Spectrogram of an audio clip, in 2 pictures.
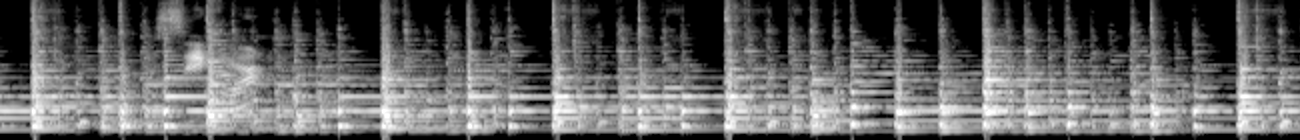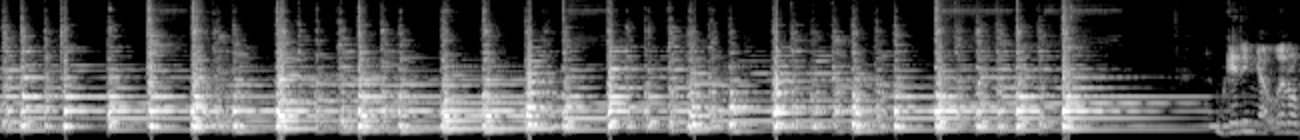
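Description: Kmise banjolele (banjo ukulele tuned G-C-E-A) strummed loudly in a run of chords starting on G, with a twangy banjo tone and a few chord changes, ringing out near the end. A buzz is put down by the player to the clip-on tuner vibrating on the headstock.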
